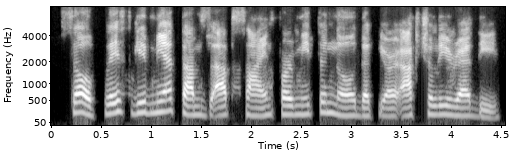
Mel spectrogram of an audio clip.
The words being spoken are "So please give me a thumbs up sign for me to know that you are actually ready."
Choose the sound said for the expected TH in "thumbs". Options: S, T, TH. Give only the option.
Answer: T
